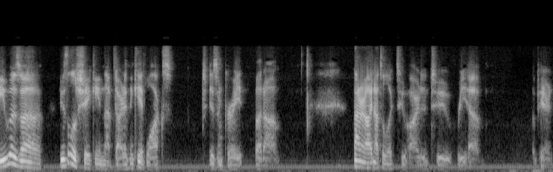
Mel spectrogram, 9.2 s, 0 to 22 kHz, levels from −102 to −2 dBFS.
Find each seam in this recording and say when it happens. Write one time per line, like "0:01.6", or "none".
0:01.9
0:02.4
0:06.2
0:07.6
